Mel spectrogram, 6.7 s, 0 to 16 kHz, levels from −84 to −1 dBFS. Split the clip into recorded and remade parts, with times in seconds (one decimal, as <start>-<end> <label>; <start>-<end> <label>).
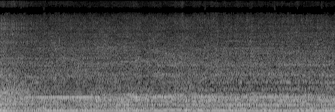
0.0-1.3 recorded; 1.3-4.0 remade; 4.0-6.7 recorded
